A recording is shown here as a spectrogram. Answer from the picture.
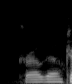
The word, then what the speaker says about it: Khal Drogo: Because I got the notification that my Khal Drogo, did I say that right? – Yeah, Khal Drogo.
